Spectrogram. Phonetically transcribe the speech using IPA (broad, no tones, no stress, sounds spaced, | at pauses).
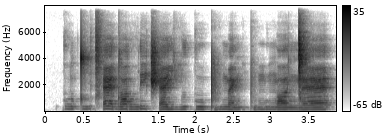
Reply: k o̤ l tʷ i̤ t͡sʼ æ d ɒ ɾ o̤ ɾ i t͡ʃʼ æ j i̤ l k u pʼ i̤ m æ ŋ i̤ pʼ ṳ m u ŋ ɒ ɐ̯ ŋ͡ǀ æ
